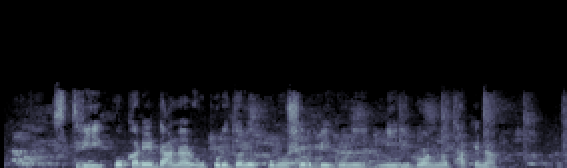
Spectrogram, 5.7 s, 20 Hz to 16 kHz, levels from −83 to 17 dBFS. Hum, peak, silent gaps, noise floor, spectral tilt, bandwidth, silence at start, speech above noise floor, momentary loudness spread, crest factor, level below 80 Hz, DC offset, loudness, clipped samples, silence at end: none; -2 dBFS; none; -37 dBFS; -5 dB/octave; 7.8 kHz; 0.1 s; 21 dB; 11 LU; 16 dB; -58 dBFS; under 0.1%; -17 LUFS; under 0.1%; 0 s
